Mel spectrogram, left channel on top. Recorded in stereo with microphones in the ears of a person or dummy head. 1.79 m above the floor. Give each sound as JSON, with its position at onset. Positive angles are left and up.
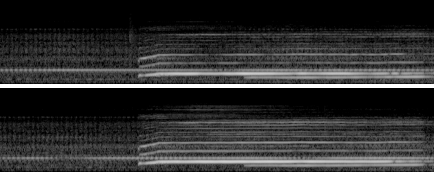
{"t": 1.4, "sound": "a scream", "side_deg": -15, "distance_m": 1.1}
